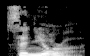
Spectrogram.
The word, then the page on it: senhora: British English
